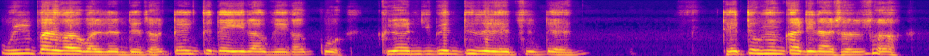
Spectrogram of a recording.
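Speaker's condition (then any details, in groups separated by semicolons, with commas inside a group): Brain lesion disability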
